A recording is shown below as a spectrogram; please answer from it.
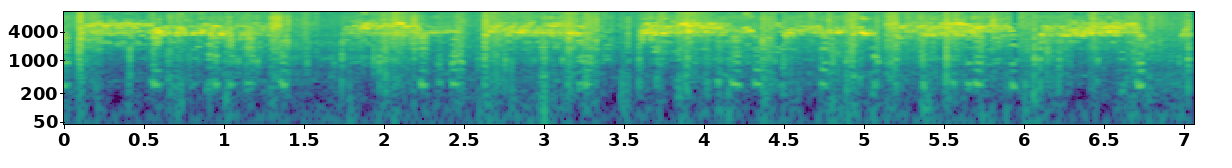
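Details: Black stork chicks on a nest camera, fed lunch by a parent on 22 July 2019 at 1:39 p.m. EEST; rhythmic rasping, wheezy bursts about every second, mixed with knocks and shuffling in the nest.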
